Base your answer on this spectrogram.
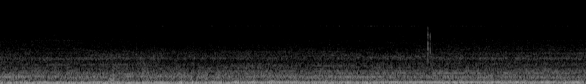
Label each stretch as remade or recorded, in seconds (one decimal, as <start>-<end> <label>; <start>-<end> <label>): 0.0-1.3 recorded; 1.3-2.2 remade; 2.2-5.9 recorded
